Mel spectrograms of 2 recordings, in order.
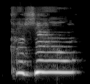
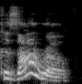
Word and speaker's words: Kazaro: Hey, Kazara. Oh, Kazaro. Hey, Kazaro. See, I said it wrong.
